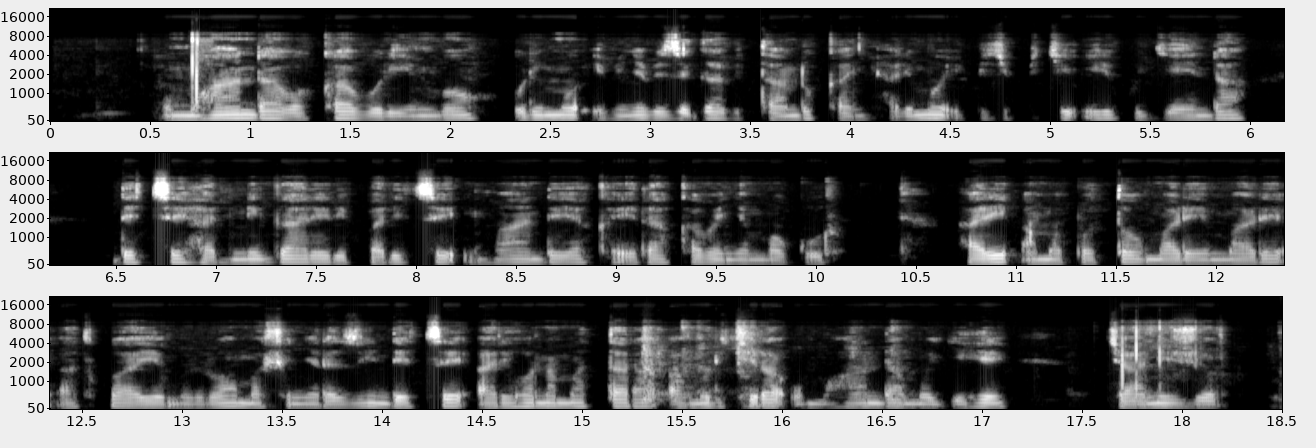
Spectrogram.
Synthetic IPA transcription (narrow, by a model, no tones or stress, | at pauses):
umuɦaːndawakʰaβuɾiːmbo̞ | uɾimo̞ʔiβiɲaβiziɡaβitaːndukaɲe̞haɾimo̞ʔipicipi̥ciʔiɾikuɟe̞ːnda | nde̞t͡se̞ɦaɾiniɡaɾe̞ɾipaɾit͡se̞ʔḭm̥haːnde̞jakʰaḛɾakaβaɲamaɡuɾu | haɾiʔamapo̞to̞maɾe̞maɾe̞ʔatwaːje̞umuɾiɾo̞wamaʃo̞ɲeɾazinde̞t͡se̞ʔaɾiɦo̞namataɾaʔamuɾiciɾaʔumuɦaːndamuɟiɦe̞ | caːniʒo̞ɾo̞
